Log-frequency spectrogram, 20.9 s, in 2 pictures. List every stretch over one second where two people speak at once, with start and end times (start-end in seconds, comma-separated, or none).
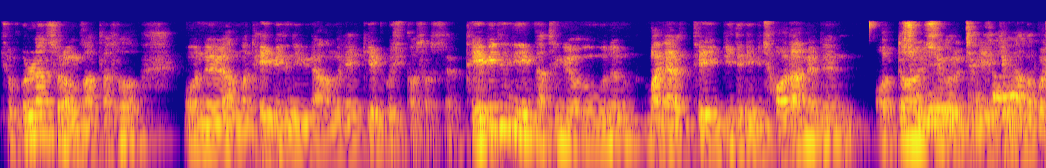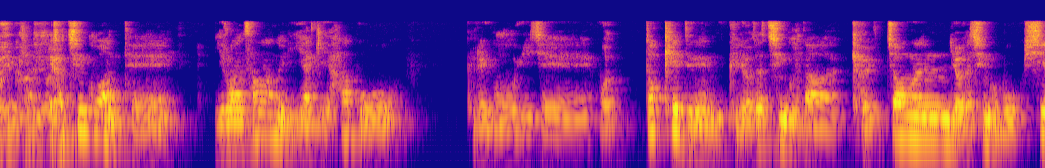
9.0-11.1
